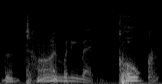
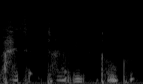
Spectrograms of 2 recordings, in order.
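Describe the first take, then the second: First: Said in the usual way. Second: Unvoiced whispered repeat of the line; breathy whispered aside. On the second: Real, not acted. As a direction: whisper it, half to yourself.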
